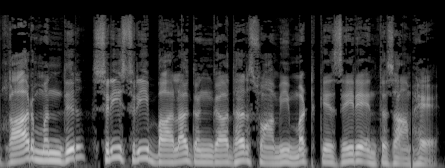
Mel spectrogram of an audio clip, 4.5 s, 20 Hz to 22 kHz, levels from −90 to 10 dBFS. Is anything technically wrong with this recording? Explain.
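Yes, there is one fault near the end of the speech. A Bluetooth dropout occurs from about 4.11 to 4.13 s, likely caused by an audio packet failing to reach the headphones in time. The receiver had nothing to play, so the output fell silent for roughly 20 ms, which fits a single missing packet. The sound resumes further along, as though it had kept running through the silence.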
